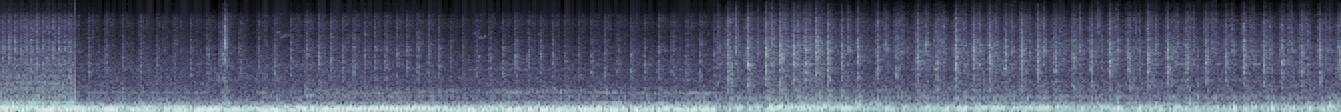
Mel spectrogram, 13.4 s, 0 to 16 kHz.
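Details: Modified 1964 Dodge Polara V8 at low idle: deep, loping, choppy beat that sounds close to stalling, but that is just how its aggressive cam is set; normal.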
